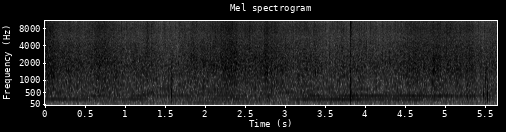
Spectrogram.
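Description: A foil emergency blanket crinkles and rustles as it is handled.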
